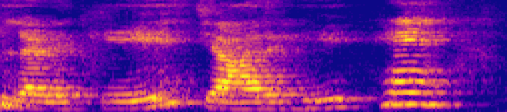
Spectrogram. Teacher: लड़के जा रहे हैं तब हम अनुनासिक का उच्चारण भी करते हैं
